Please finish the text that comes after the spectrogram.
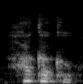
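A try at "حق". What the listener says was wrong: No, it's just a hard H, a haku.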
